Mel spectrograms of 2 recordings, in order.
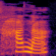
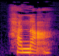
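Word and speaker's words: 하나: numbers number one is hana in native korean numbers again hannah is number one this is composed of two syllables the first syllable is ha second syllable is na pronounce it with me hana how do we spell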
